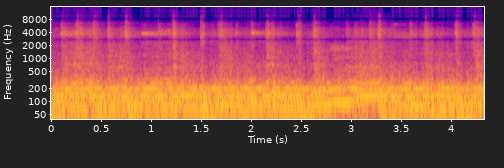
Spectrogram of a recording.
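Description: Live rock band playing, with electric guitars and a drum kit driving a steady beat over a heavy low end.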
